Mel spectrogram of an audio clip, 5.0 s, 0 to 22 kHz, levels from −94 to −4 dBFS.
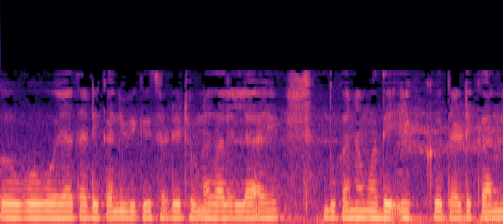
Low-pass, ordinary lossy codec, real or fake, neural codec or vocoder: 7.2 kHz; MP3, 24 kbps; real; none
